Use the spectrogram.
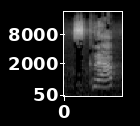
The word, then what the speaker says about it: scrap: Let's look at the words scrap and scrape. Scrap, it pronounced like rap and tap. And in scrape, the rape with tape.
